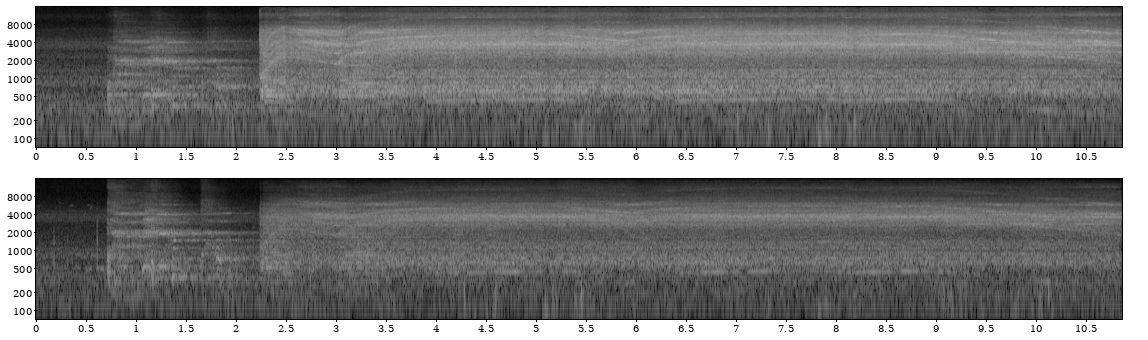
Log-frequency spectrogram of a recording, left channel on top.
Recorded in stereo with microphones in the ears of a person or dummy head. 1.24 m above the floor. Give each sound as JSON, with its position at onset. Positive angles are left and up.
{"t": 0.7, "sound": "a cough", "side_deg": -70, "distance_m": 1.4}
{"t": 2.2, "sound": "sawing", "side_deg": 70, "distance_m": 1.0}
